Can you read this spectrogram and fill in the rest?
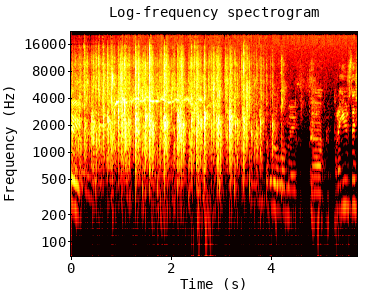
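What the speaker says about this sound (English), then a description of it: "Clap and whoop and cheer and welcome to the stage" A comedy club audience applauds and whoops loudly for a few seconds, then the clapping fades as a voice begins talking.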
